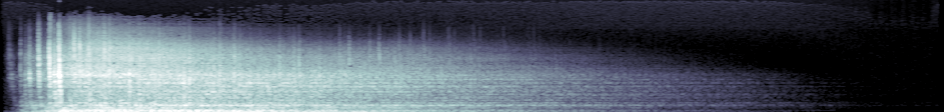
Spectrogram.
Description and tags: Sound design cinematic drone sweep with dark dragging or pulsating.
dark, drone, pulsating, sweep, trailers, whoosh, dragging, sound, sound-design, hits, swish, cinematic, design, stings, filmscore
